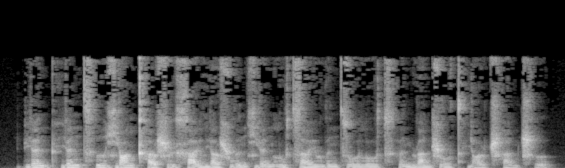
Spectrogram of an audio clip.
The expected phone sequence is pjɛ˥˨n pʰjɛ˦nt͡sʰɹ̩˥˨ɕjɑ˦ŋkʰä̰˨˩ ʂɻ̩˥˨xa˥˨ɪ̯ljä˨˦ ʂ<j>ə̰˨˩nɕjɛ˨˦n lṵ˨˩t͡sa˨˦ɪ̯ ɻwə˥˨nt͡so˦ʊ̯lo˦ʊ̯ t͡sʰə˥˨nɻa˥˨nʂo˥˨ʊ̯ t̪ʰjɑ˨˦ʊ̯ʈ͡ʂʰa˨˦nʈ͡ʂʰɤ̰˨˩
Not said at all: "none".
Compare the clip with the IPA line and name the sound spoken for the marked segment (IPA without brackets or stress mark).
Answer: w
